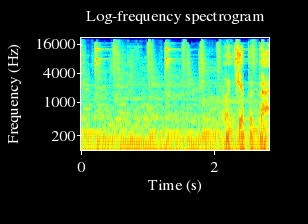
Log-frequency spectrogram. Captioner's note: upbeat music; people chatting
